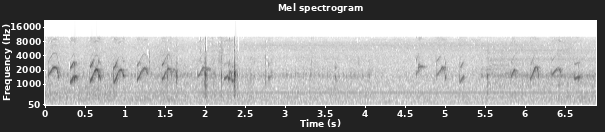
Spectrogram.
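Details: Litter of two-week-old miniature pinscher pups, born 28 July 2008, at play. Rapid series of squeaky, upward-bending yelps, a short pause with a couple of knocks, then further bursts of thin whining squeals.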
